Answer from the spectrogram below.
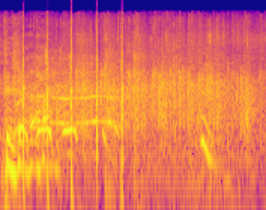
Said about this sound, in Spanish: Vamos a darle, vamos a darle. Un aplauso a eso.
